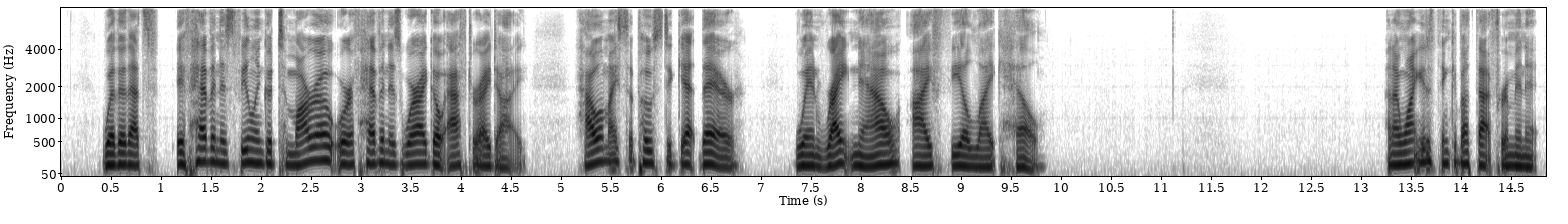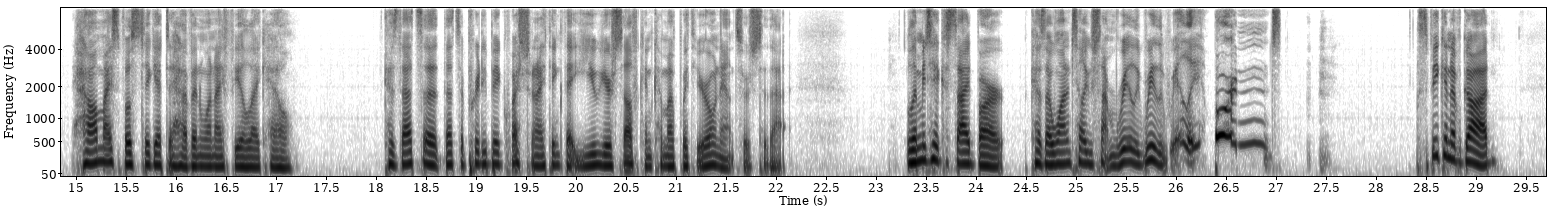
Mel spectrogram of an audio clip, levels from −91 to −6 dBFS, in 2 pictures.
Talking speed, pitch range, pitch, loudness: 195 wpm, 130-170 Hz, 150 Hz, -17 LUFS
